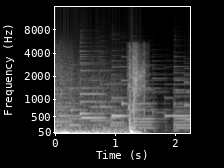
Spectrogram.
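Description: Two loud, heavy impact sound effects over light piano music. The first hits at the start and trails off. The second, sharper one comes just over a second later.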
